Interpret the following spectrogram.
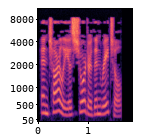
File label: user fast; how tall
